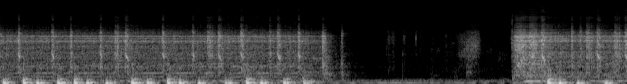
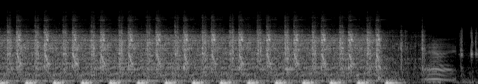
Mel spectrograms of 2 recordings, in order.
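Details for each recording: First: 1996 Yamaha Timberwolf 250 ATV single-cylinder, after fuel system cleaned and bad gas drained (previously wouldn't stay running): quick steady thumping, short cranking pause, then catches and settles to an even idle; normal running. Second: 1996 Yamaha Timberwolf 250 ATV brought in not running, petcock giving little fuel to filter: engine chugs evenly about 3.5 beats a second for four seconds then dies, won't stay running; carburetor suspected, not confirmed.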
